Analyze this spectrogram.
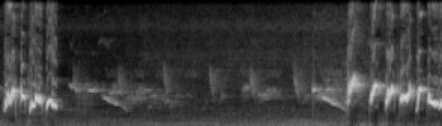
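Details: Red-whiskered bulbul song in the doubled southern style, used as a model for young birds. Rapid warbled bursts open and close the passage, with faint whistles from other birds between.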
